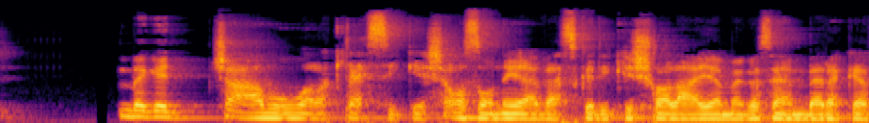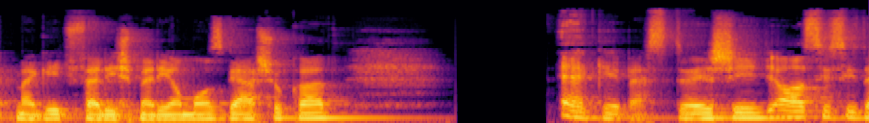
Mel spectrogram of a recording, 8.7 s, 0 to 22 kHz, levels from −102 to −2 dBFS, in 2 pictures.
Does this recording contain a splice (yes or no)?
yes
